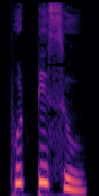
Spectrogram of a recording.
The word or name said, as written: ಪುಟ್ಟಿಸು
